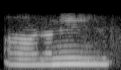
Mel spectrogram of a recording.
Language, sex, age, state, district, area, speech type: Marathi, female, 30-45, Maharashtra, Buldhana, rural, conversation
